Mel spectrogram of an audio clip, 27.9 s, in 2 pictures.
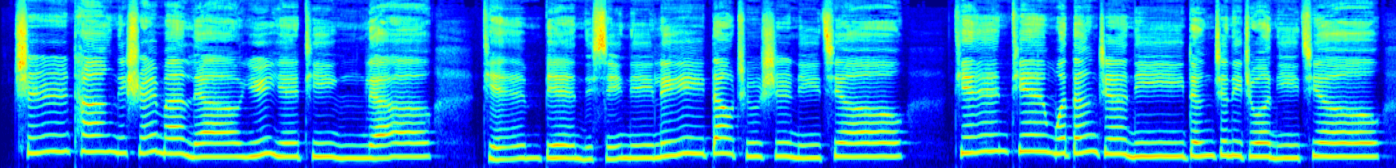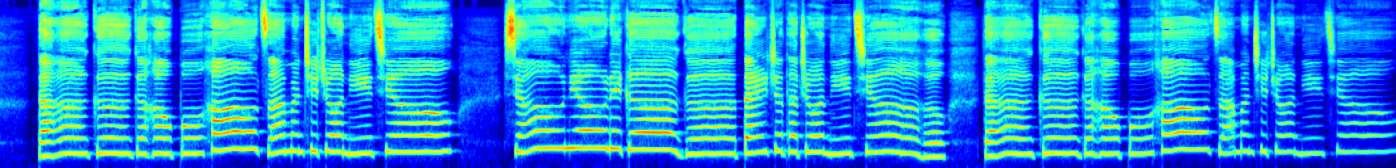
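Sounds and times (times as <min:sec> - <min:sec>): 
Chinese woman singing a song: 0:00.0 - 0:27.9.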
